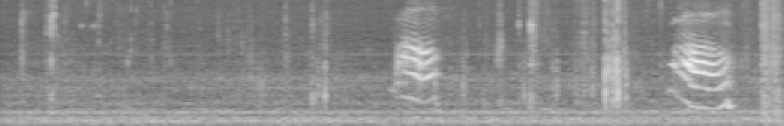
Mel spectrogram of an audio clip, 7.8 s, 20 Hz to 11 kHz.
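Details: Domestic cat indoors with newborn kittens born 3 December 2016 to a Siamese mother on her first litter: two high, wavering mews about three seconds apart, each rising then falling, over faint clicks and a low room hum.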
